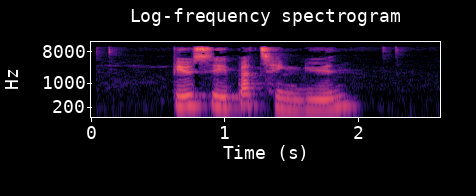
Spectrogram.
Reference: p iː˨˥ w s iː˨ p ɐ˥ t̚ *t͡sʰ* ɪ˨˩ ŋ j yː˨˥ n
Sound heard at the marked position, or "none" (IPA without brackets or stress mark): t͡sʰ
